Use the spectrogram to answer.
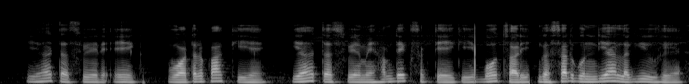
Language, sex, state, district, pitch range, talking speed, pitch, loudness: Hindi, male, Uttar Pradesh, Muzaffarnagar, 110-135 Hz, 175 wpm, 115 Hz, -28 LUFS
